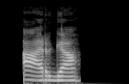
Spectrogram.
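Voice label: "Arga", Sardinian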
